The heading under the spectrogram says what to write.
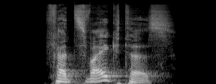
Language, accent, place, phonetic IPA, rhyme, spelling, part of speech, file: German, Germany, Berlin, [fɛɐ̯ˈt͡svaɪ̯ktəs], -aɪ̯ktəs, verzweigtes, adjective, De-verzweigtes.ogg
- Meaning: strong/mixed nominative/accusative neuter singular of verzweigt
